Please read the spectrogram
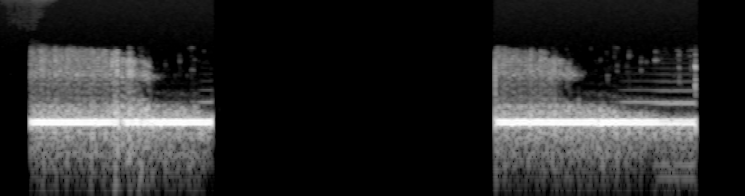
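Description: A steady telephone ringback tone sounds twice, each burst about two seconds long, separated by a pause of nearly three seconds, clear with no voices.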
